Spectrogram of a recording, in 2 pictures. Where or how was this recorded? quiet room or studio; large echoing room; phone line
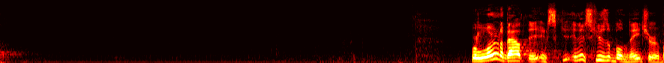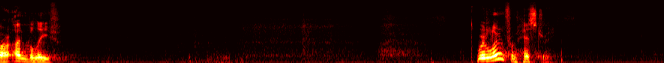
large echoing room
